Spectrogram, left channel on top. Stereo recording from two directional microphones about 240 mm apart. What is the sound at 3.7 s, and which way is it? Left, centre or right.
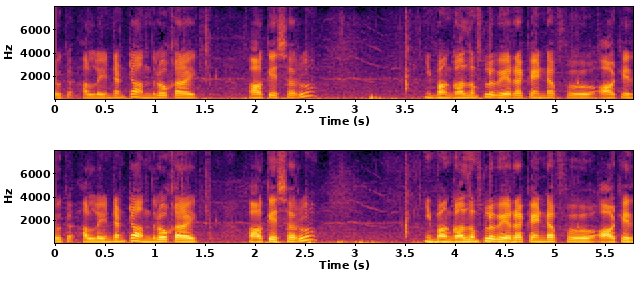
Speech, right.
